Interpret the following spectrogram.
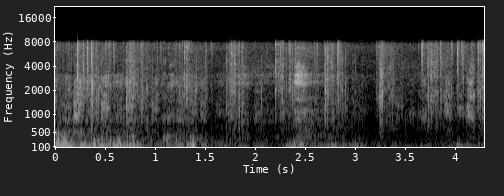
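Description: A pit bull-type dog panting close by as it walks on a leash, with footsteps scuffing on the sidewalk; the first second and a half is loudest, then it settles to lighter, irregular ticks and scuffs.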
